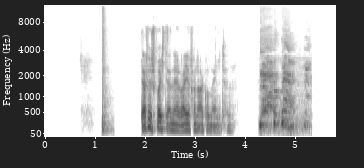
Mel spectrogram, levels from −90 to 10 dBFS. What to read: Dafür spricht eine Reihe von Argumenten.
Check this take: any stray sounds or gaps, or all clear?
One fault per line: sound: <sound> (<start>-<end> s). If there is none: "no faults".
sound: thud (1.1-1.4 s)
sound: cough (4.3-5.3 s)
